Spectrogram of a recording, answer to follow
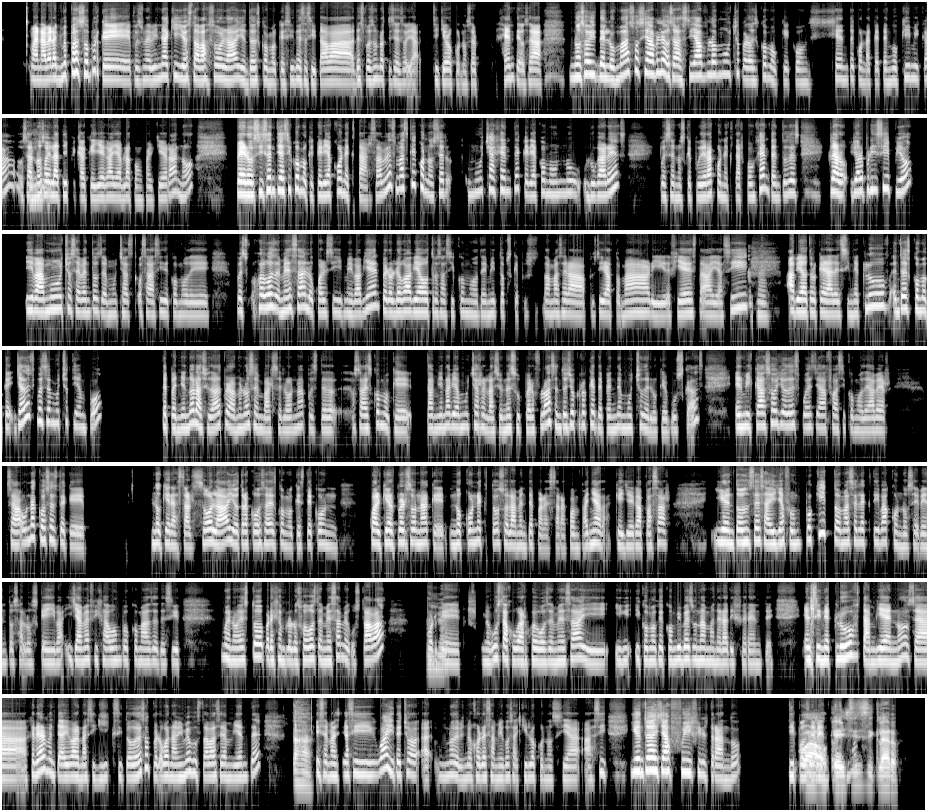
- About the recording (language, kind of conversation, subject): Spanish, podcast, ¿Qué consejos darías para empezar a conocer gente nueva?
- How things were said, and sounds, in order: in English: "geeks"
